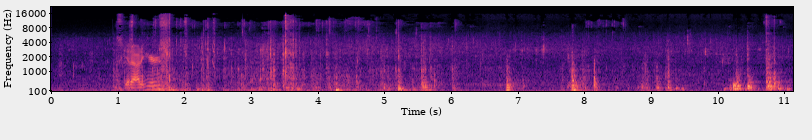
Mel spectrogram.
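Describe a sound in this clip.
Items knock and thump against a boat's hard deck.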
